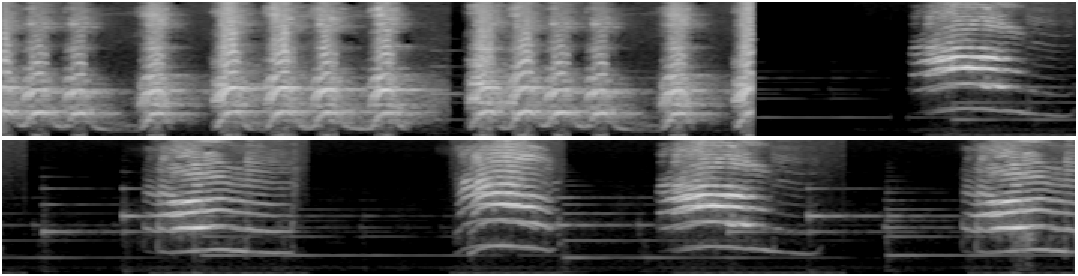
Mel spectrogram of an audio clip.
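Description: A cat meowing five times, each meow about a second long, rising then falling in pitch. Before it, a quick run of about ten loud yelping calls, over faint held background music notes.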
